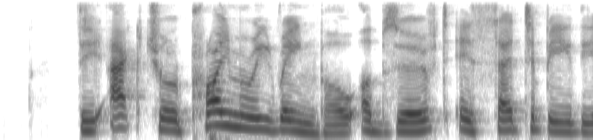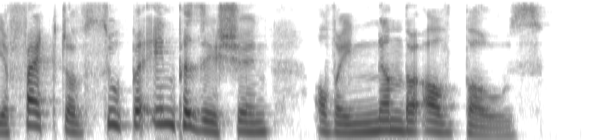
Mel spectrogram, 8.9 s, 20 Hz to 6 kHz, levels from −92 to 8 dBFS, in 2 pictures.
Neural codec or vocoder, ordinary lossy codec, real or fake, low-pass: none; none; real; 5.4 kHz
